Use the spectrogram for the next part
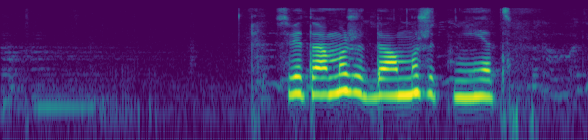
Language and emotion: Russian, neutral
